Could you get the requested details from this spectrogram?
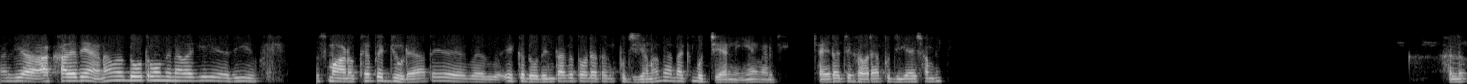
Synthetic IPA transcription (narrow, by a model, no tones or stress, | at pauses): ɦɛ̃ɳd͡ʒiːaːkʰaːd̪eːt̪eãːnãːd̪oːt̪ɾõːd̪ɪnãːt̪akid͡ʒiː | səmaːɳ̃ʊt̪ʰːeped͡ʒuːɽjaːt̪eːɪkd̪oːd̪ɪnt̪əkt̪ʊaːɖeːt̪əkpʊd͡ʒiːaːnãːt̪ɛ̃ːt̪əkːbʊd͡ʒeaːnĩːɛːʋɛ̃ːɳ̃d͡ʒiː | kaːiɾad͡ʒekʰəbəɾɛːpʊd͡ʒiːaːeːʃaːmiː | hɛːloː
